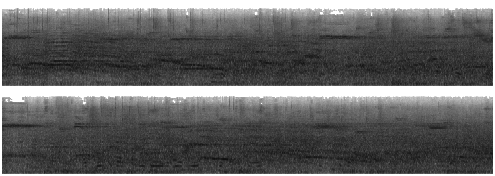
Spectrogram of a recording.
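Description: A crowd of voices chatters and echoes in a large hall.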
